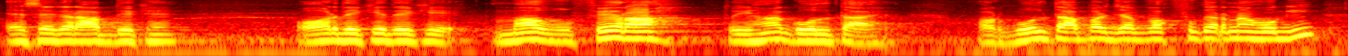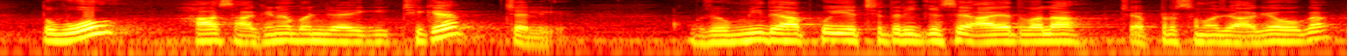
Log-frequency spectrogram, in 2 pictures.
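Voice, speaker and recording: In a patient lesson, a man teaches Quran reading, asking questions and answering them himself while slowly drawing out the words he recites to demonstrate them. His voice is medium-pitched with a darkish tone.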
